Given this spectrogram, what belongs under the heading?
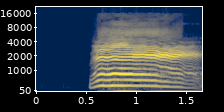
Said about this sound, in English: And them sheep behind us. Y'all ever heard the sheep?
